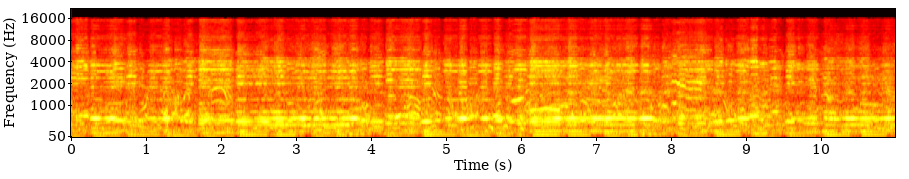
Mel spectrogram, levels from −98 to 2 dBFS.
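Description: Lost LE Audio frames, at 1.26 to 1.28 s, 6.17 s and 7.85 s, led the LC3 decoder to patch gaps with noisy copies of the previous spectrum, briefly smearing the sound.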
